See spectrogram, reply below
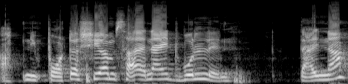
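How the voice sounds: The reading sounds natural, with typical pitch movement and little sound in the background.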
